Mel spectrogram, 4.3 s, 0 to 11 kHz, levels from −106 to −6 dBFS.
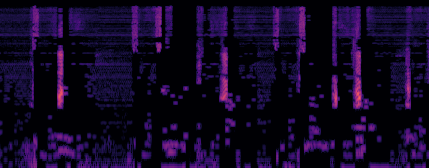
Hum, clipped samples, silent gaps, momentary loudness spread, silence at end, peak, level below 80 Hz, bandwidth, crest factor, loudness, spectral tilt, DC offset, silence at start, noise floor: none; under 0.1%; none; 18 LU; 0.15 s; -28 dBFS; -90 dBFS; 11 kHz; 28 dB; -52 LUFS; 1 dB/octave; under 0.1%; 0.3 s; -77 dBFS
